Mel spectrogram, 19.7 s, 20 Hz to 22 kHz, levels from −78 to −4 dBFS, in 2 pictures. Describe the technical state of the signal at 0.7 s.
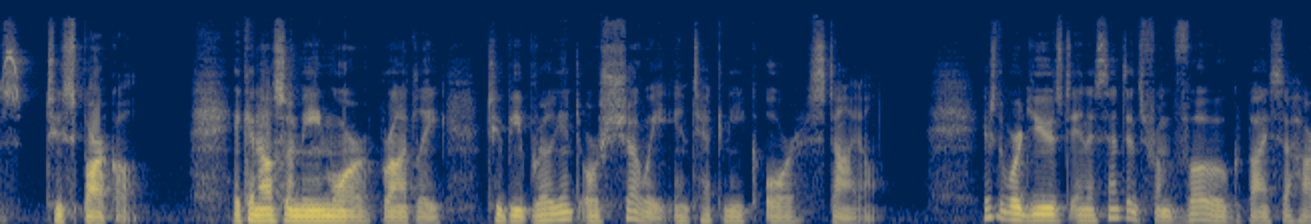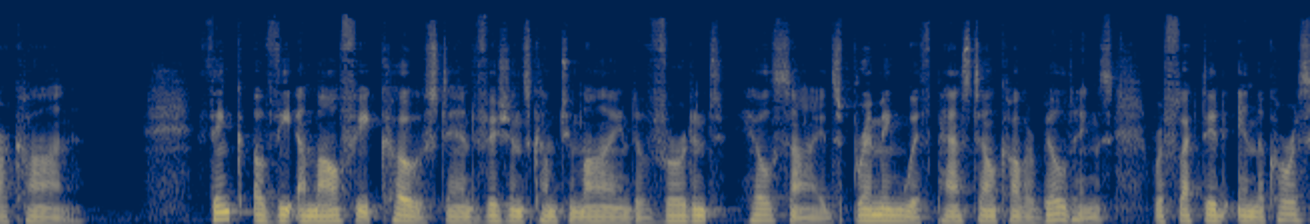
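Microphone overload, 0.66 to 0.74 s: input gain, likely too high, drives peaks about 4 dB past the converter's ceiling, clipping tops into harsh crackle.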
